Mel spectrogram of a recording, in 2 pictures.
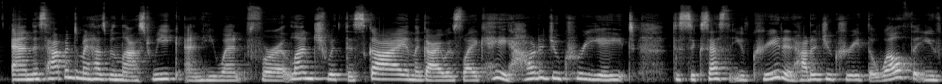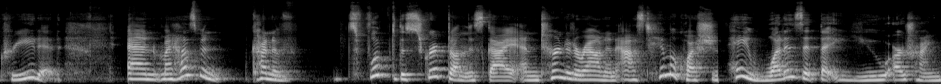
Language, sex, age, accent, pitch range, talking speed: English, female, 20-39, American, 200-260 Hz, 215 wpm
